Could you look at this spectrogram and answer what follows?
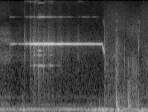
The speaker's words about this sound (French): L'on entend la sonnette. Elle lui dit : ce doit être lui.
